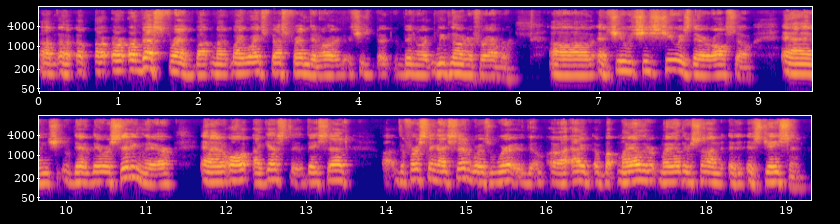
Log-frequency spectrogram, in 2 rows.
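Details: Adult man with aphasia after ischemic stroke with ARDS and a five-week coma; about 8.5–9 years post-stroke, still in weekly speech therapy; aphasia.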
